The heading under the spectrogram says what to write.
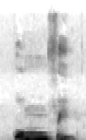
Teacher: mim sukun bertemu huruf fa. Termasuk hukum bacaan idhar syafawi, dibaca jelas dan terang.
